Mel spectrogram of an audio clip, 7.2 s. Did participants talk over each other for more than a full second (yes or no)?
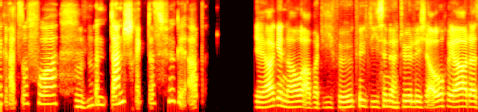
no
